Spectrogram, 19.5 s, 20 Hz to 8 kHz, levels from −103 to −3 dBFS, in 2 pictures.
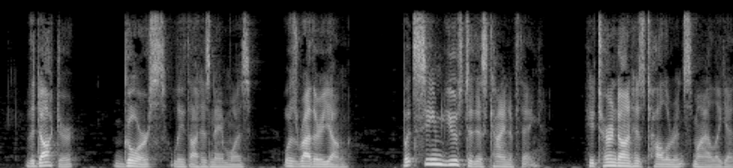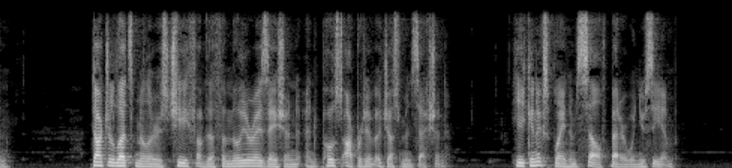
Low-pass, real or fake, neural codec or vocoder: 7.2 kHz; real; none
